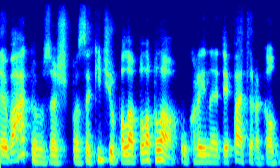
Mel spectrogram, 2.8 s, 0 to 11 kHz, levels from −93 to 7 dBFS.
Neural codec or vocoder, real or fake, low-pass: codec, 24 kHz, 1.2 kbps, DualCodec; fake; 9.9 kHz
